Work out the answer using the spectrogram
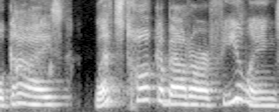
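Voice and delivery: sugary, overly sweet, high voice. Contrasting an authoritarian approach, the speaker addresses kids in a really sweet tone. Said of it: "the really sweet tone".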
